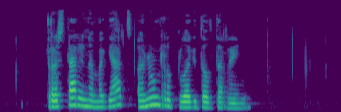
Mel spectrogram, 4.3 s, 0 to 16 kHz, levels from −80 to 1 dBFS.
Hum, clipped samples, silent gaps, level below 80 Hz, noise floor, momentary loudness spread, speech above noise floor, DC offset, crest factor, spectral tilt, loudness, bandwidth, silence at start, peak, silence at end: none; under 0.1%; none; -80 dBFS; -64 dBFS; 10 LU; 38 dB; under 0.1%; 20 dB; -5.5 dB/octave; -26 LUFS; 11.5 kHz; 0.6 s; -8 dBFS; 1.15 s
